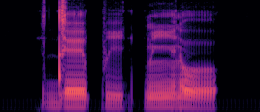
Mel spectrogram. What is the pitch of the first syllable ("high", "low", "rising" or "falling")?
high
